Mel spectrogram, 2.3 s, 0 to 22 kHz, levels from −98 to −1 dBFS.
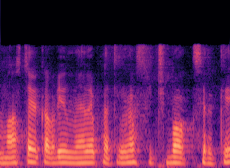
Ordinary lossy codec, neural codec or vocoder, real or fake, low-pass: none; codec, 16 kHz in and 24 kHz out, 1.1 kbps, FireRedTTS-2 codec; fake; 7.2 kHz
